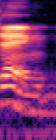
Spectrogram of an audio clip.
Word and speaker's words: 땡: The pronunciation of 땡 is similar to thang, which is the slang of thing in English.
